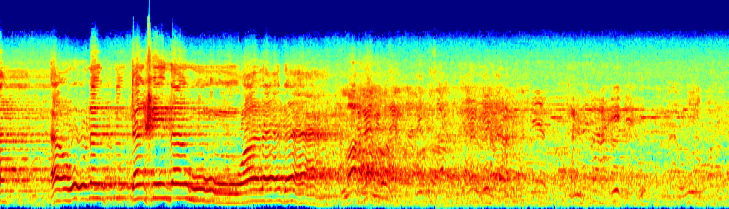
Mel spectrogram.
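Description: A man chants in a long, drawn-out melodic voice, heard through an old recording.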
